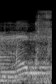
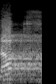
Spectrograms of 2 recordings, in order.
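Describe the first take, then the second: First: The first vowel is an u sound. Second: The first vowel is an a sound. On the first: "नून पर पेश है" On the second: "नून पर फतहा"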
